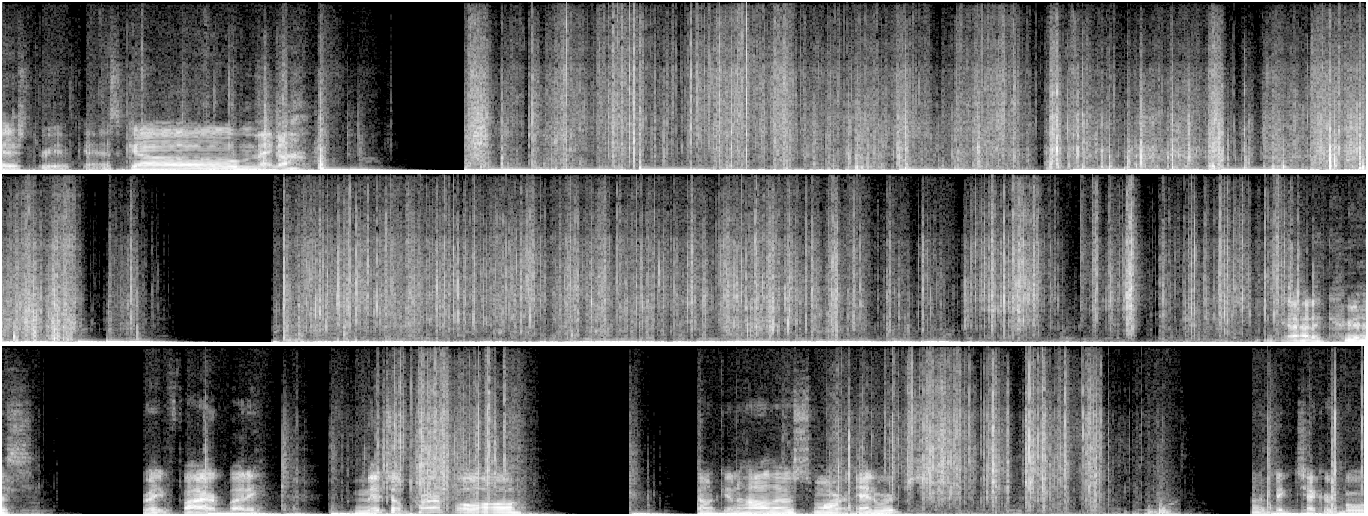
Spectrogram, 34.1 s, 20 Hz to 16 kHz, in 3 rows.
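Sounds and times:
card packs rustling and clicking: 3.9 - 12.7, 13.6 - 22.4, 25.7 - 27.0, 29.6 - 32.5
shrink-wrap crinkling and tearing: 3.9 - 12.7, 13.6 - 22.4, 25.7 - 27.0, 29.6 - 32.3.

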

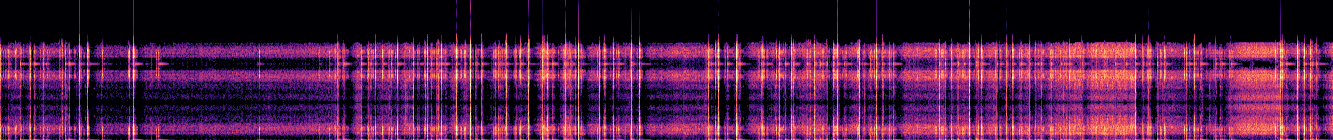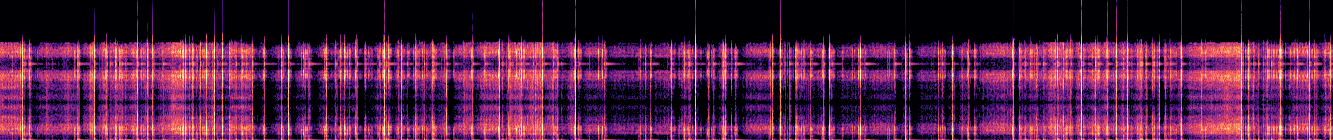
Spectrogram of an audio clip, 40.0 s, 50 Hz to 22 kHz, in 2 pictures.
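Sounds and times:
atv engine running: 0.0 - 39.9
bumps on microphone: 10.6 - 38.0.

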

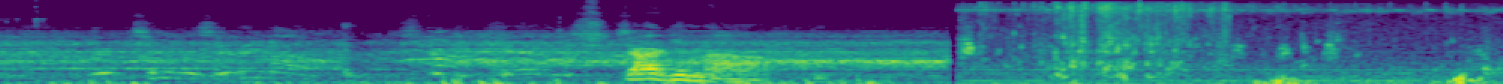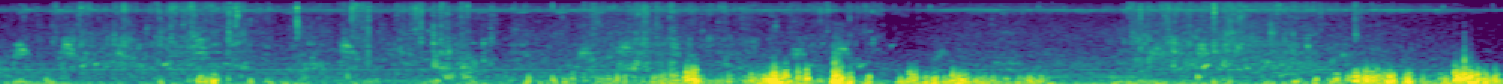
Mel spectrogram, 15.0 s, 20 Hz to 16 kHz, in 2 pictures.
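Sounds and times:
water splashing and sloshing: 4.8 - 12.2, 13.0 - 14.5.

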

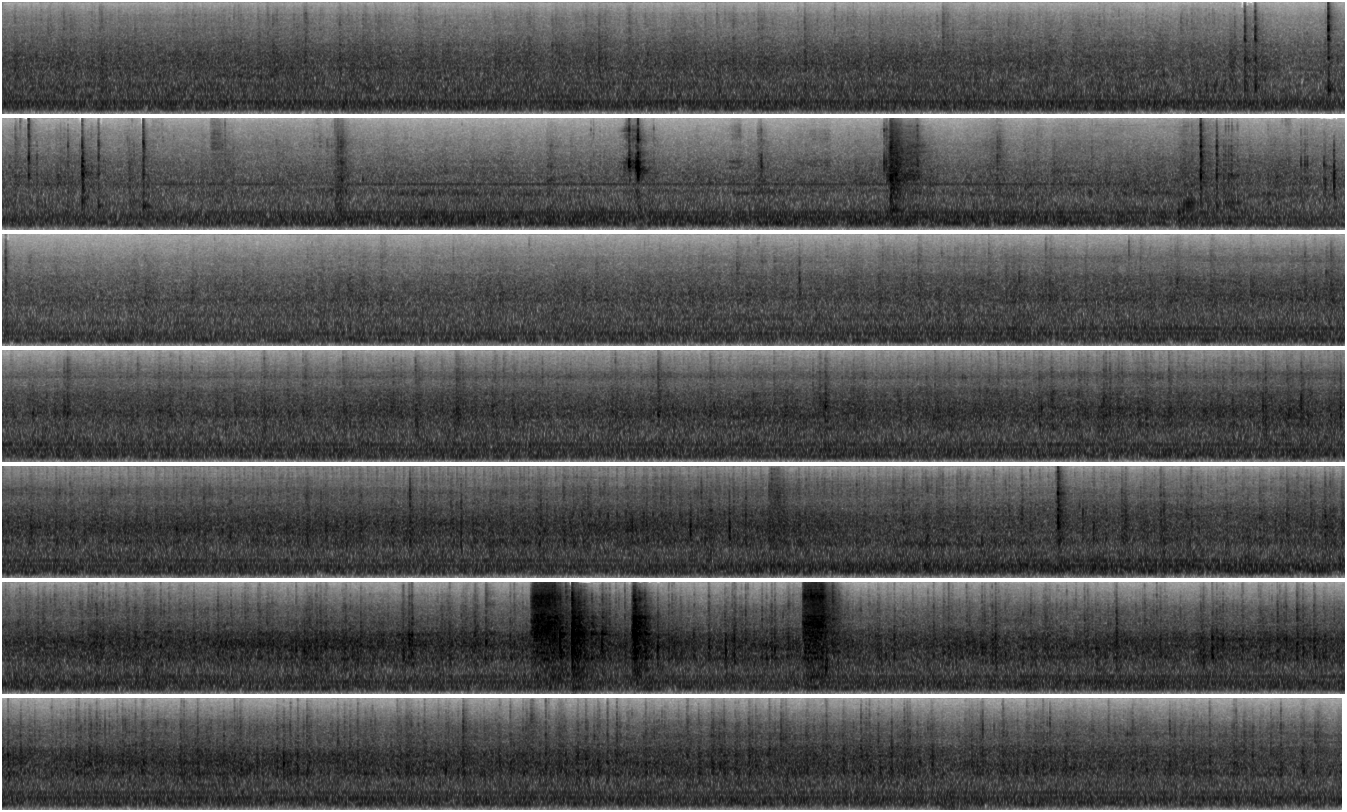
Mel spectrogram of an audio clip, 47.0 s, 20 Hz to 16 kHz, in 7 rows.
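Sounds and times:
model train motor hum: 0.0 - 46.9
wheels rattling on track: 19.8 - 46.9.

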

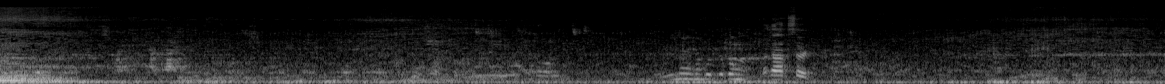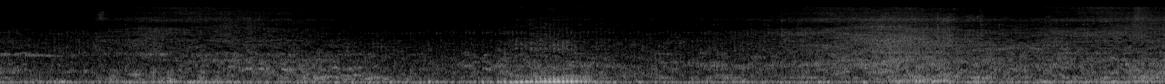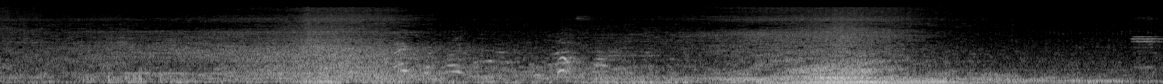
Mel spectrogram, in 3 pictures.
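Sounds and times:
large truck passing: 0.0 - 34.6
vehicles driving past: 0.0 - 34.9.

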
